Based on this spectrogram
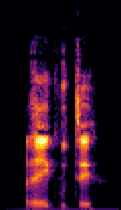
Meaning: to listen again
- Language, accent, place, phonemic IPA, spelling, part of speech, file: French, France, Lyon, /ʁe.e.ku.te/, réécouter, verb, LL-Q150 (fra)-réécouter.wav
